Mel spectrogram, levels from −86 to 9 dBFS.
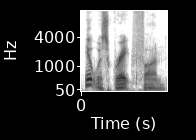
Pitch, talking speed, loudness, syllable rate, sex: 105 Hz, 225 wpm, -18 LUFS, 4.1 syllables/s, male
